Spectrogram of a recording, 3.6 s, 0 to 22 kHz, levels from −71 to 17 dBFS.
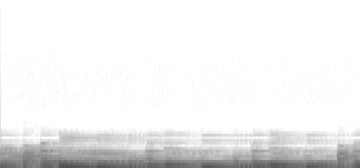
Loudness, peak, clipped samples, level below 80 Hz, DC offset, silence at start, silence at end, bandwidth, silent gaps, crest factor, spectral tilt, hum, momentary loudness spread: -18 LUFS; -2 dBFS; under 0.1%; -30 dBFS; under 0.1%; 0 s; 0 s; 4.8 kHz; none; 16 dB; -9.5 dB/octave; none; 7 LU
